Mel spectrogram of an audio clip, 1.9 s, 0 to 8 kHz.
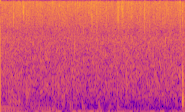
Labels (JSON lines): {"label": "biophony", "recorder": "SoundTrap 300"}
